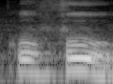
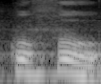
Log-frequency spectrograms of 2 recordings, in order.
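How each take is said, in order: The two takes are said the same way.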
